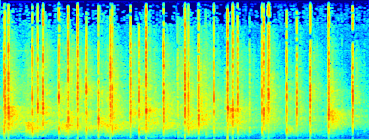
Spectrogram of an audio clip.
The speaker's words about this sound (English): Everybody, please give my lovely assistant a hand. Yeah.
